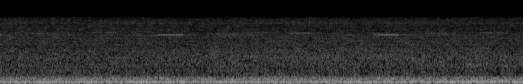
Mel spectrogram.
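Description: Steady low hum of a car engine idling, heard from inside the car's cabin.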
